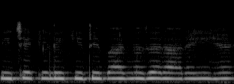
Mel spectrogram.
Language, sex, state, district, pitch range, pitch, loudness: Hindi, female, Bihar, Vaishali, 270-275 Hz, 275 Hz, -34 LUFS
